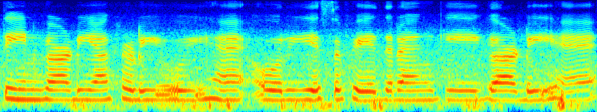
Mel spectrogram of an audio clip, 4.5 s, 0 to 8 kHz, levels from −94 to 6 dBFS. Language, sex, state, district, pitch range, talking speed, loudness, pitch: Hindi, female, Haryana, Jhajjar, 220-230 Hz, 160 wpm, -15 LUFS, 225 Hz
